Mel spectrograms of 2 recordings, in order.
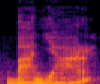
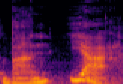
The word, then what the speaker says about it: bañar: The first word you learned or practiced or learning is bañar and is pronounced bañar.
